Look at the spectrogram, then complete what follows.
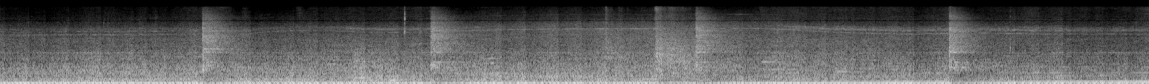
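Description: Wood-chip biomass power machine, a unit that turns wood chips into charcoal, running with a loud, steady low hum, with a sharp knock four times, every two to three seconds.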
